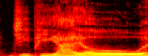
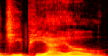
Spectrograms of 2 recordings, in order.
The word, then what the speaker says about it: GPIO: just, what that GPO, people pronounce it a lot of different ways. GPIO and GPO. There's so many different crazy ways to pronounce that, but I just say GPIO so that we're on the same page.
